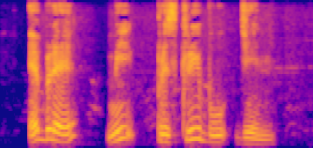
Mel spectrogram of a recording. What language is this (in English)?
Esperanto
